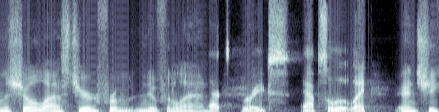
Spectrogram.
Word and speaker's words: Newfoundland: I'd like to welcome to the show today Raylynn White, coming to us from, oh my gosh, Newfoundland, Canada.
